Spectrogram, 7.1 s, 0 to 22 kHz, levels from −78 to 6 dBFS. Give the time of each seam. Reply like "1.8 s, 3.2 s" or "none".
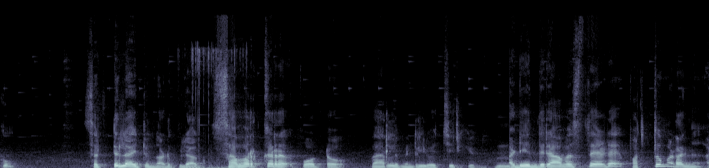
2.1 s, 4.9 s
